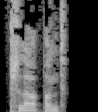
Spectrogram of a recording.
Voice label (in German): "plappernd", German; adjectives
